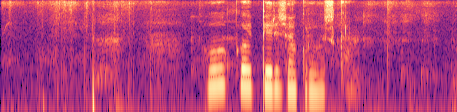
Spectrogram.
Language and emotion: Russian, neutral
